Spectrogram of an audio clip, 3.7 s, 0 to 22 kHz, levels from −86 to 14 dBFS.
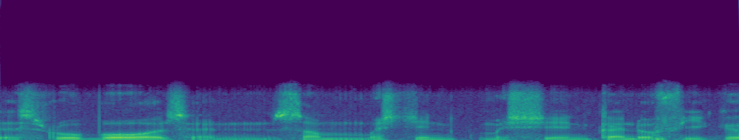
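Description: Nothing in the signal of this short speech recording points to a technical fault: level, continuity and bandwidth hold steady throughout.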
